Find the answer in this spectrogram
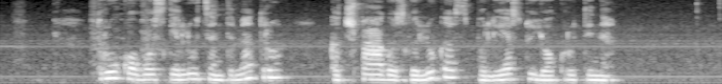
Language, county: Lithuanian, Vilnius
